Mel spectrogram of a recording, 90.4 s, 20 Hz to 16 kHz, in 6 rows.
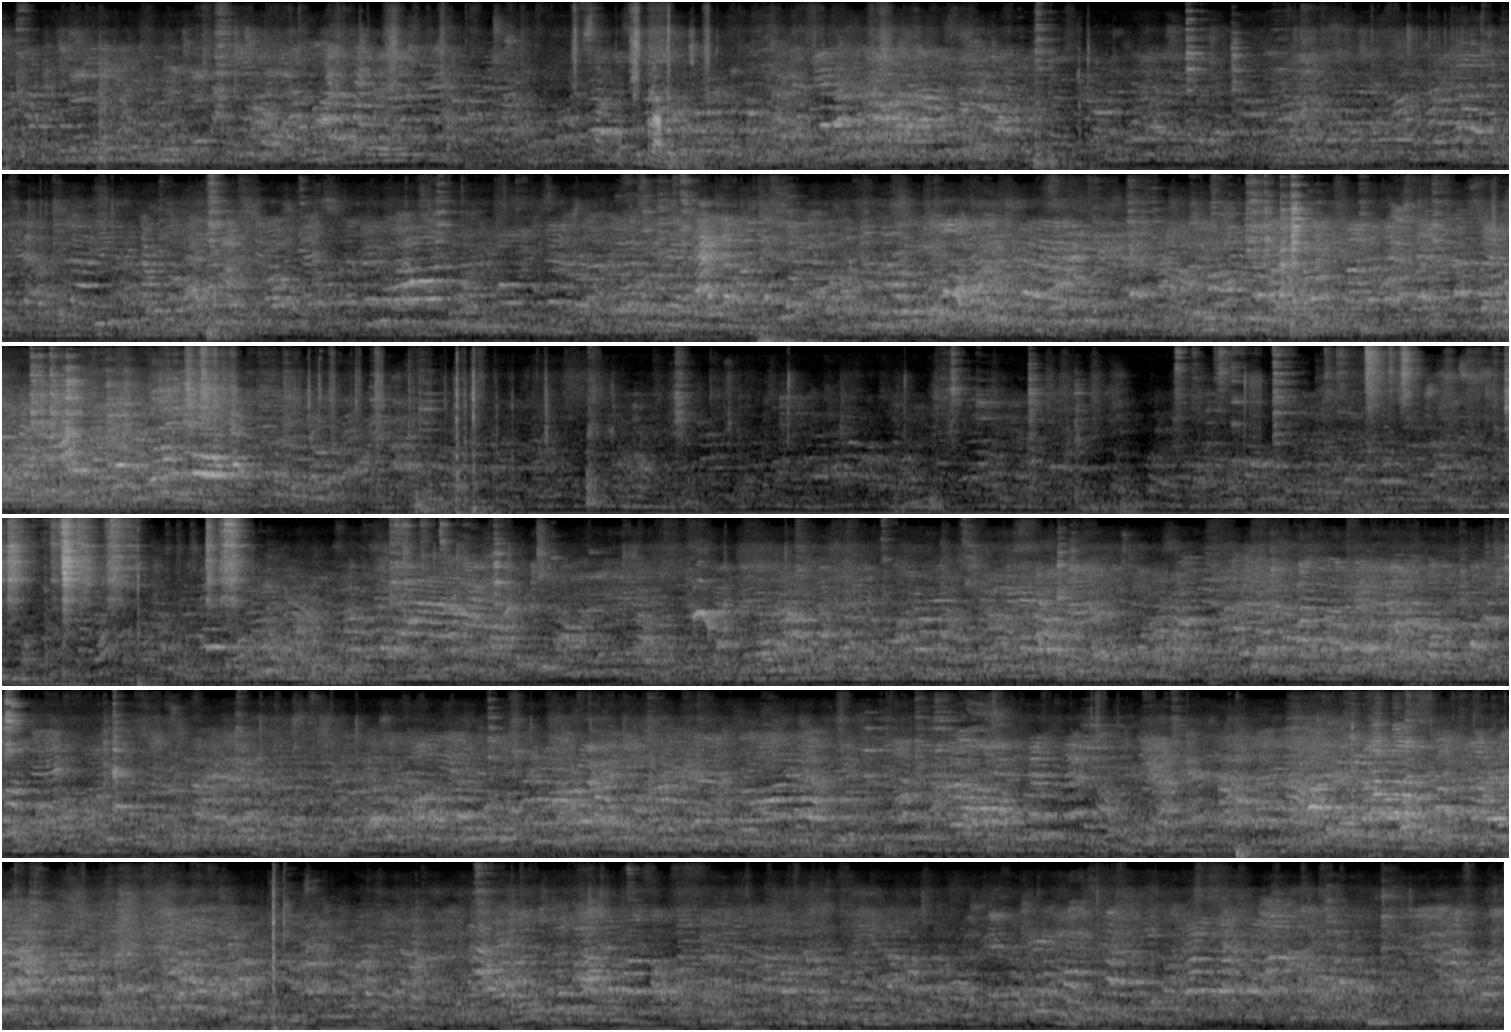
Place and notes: {"title": "Gmina Strzelce Krajeńskie, Polen - Refectory", "date": "2013-08-08 15:20:00", "description": "two school classes at work. A most beautiful choir.", "latitude": "52.91", "longitude": "15.66", "altitude": "61", "timezone": "Europe/Warsaw"}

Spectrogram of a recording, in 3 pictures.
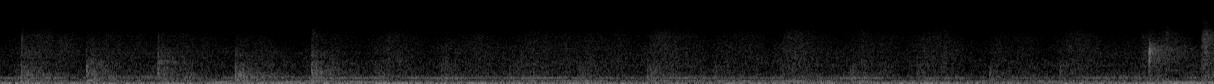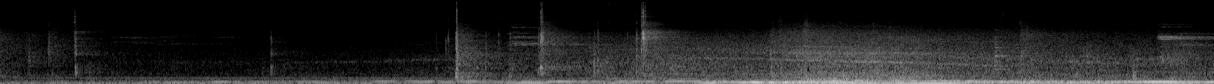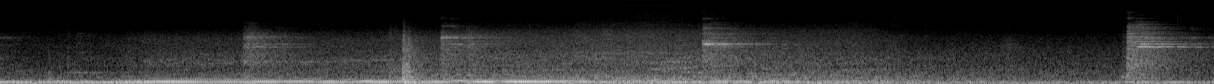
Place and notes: {"title": "Walk around Molo dei Bersaglieri, Trieste TS, Italia - Trieste 1st of the year 2022: soundwalk", "date": "2022-01-01 14:15:00", "description": "Trieste 1st of the year 2022: soundwalk\nSaturday January 1st, 2022, walking in the centre town, on the pier, in and around Piazza Unità d'Italia.\nStart at 2:15 p.m. end at 3:27 p.m. duration of recording 1h'12’21”\nThe entire path is associated with a synchronized GPS track recorded in the (kmz, kml, gpx) files downloadable here:", "latitude": "45.65", "longitude": "13.76", "altitude": "1", "timezone": "Europe/Rome"}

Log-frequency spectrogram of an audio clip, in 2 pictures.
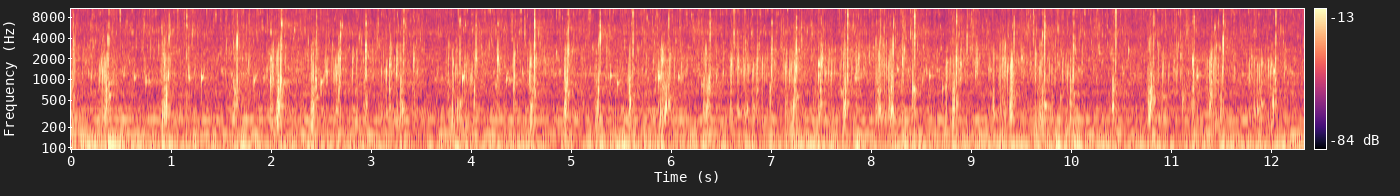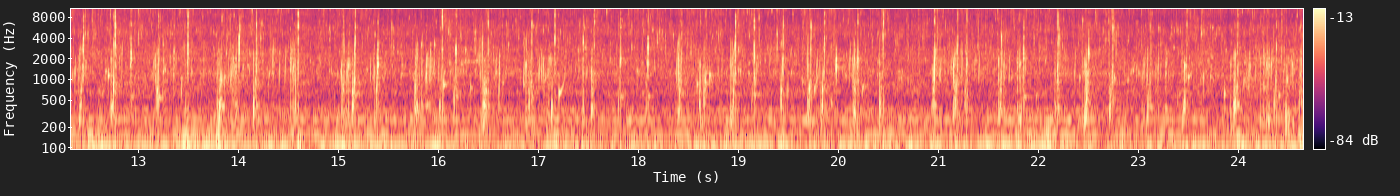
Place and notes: {"title": "Thionville, France - Victor mine", "date": "2016-10-30 11:00:00", "description": "In the main tunnel of the very old mine called Victor, a tube makes strange sounds with water flowing from a small hole.", "latitude": "49.35", "longitude": "6.07", "altitude": "272", "timezone": "Europe/Paris"}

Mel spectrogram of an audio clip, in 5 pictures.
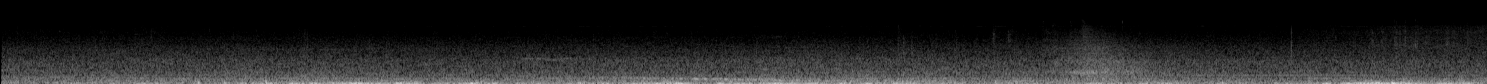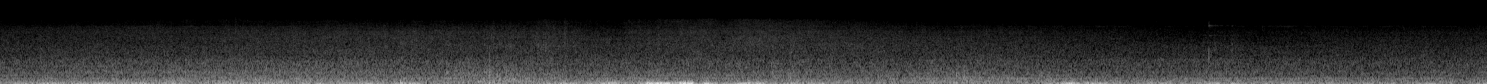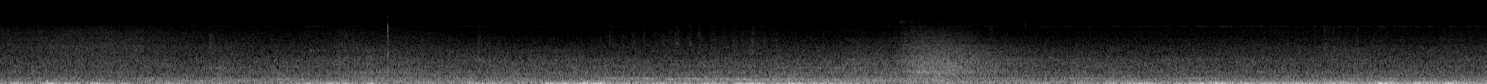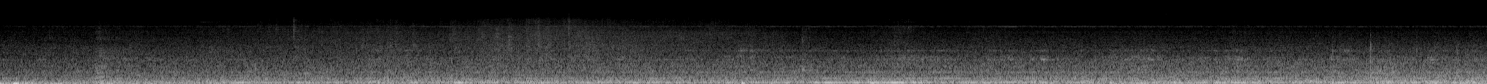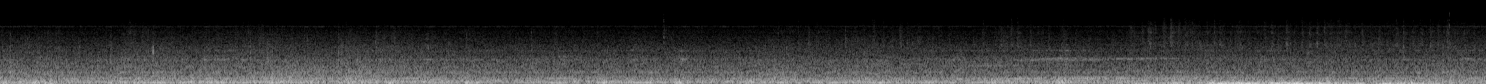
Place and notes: {"title": "Stortorget, Oslo - stortorget", "date": "2009-06-01 09:25:00", "description": "Stortorget, Sunday morning in January.", "latitude": "59.91", "longitude": "10.75", "altitude": "27", "timezone": "Europe/Oslo"}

